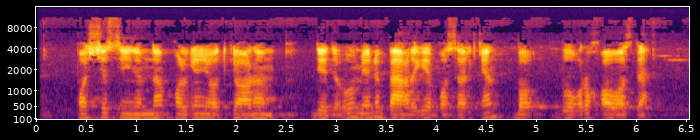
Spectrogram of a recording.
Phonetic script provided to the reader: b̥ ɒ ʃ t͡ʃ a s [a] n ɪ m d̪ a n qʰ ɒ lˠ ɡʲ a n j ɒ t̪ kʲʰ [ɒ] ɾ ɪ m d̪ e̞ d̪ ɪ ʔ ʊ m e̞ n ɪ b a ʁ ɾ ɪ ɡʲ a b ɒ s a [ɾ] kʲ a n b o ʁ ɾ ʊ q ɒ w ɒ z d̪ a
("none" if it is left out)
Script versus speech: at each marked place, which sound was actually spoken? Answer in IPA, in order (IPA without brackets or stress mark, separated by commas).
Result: e, ɒ, ɾ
